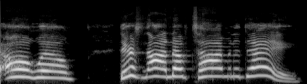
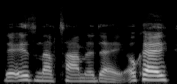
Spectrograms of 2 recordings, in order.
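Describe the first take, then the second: First: High-pitched imitation of an excuse-maker; mock excuse. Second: Low, quick, quiet correction; matter-of-fact rebuttal. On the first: Speaker mimics people claiming they are too busy, mock excuse. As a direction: put on a high, complaining excuse. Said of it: "You can't always say". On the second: Acted. Speaker answers the too-busy excuse, low matter-of-fact rebuttal. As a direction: drop low and soft to counter the excuse.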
